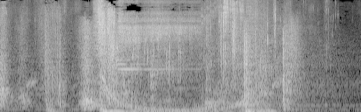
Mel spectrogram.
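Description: A blade slashes and strikes with a loud crunch.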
